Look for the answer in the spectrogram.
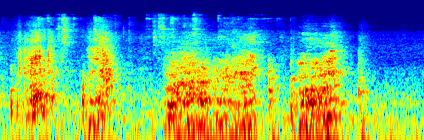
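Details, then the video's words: Irish Wolfhound playing with its owner indoors. Rough, breathy growl-like bursts come about four times in three seconds, each swelling and fading, with scuffling noise in between. "Irish Wolfhound Playing with Dad"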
